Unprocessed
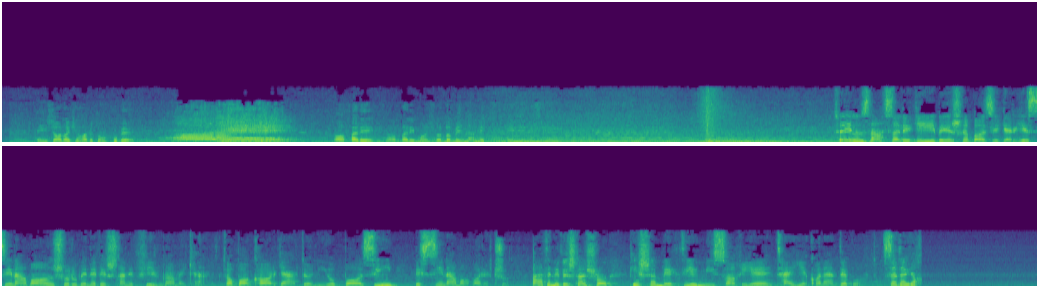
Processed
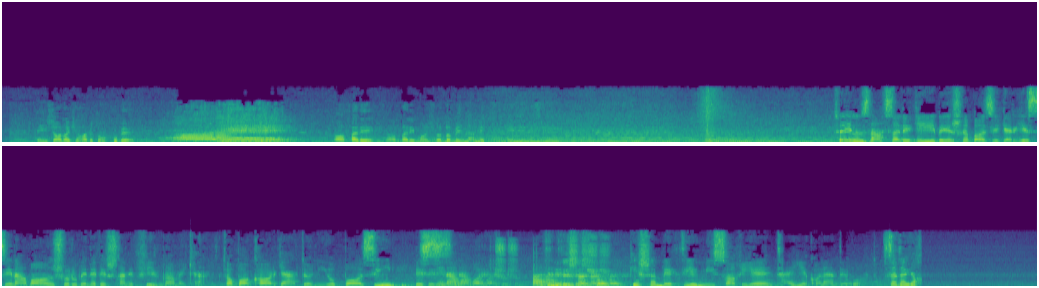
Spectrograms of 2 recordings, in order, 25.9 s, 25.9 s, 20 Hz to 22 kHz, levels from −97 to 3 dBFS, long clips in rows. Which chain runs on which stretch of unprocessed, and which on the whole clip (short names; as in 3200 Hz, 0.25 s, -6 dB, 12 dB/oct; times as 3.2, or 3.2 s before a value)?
17.78–20.81 doubler 35 ms -3 dB + echo 0.154 s -6 dB
22.49–24.03 LPF 2300 Hz 6 dB/oct + negative-ratio compressor -28 dBFS
whole clip: HPF 190 Hz 24 dB/oct; dynamic EQ 3000 Hz, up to -6 dB, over -40 dBFS, Q 2.5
